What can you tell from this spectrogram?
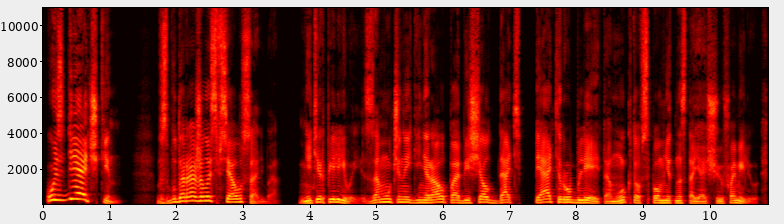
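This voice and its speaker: A man reading a story aloud with a lively, dramatic delivery. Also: medium pitch, moderate pace. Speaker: narrator.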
